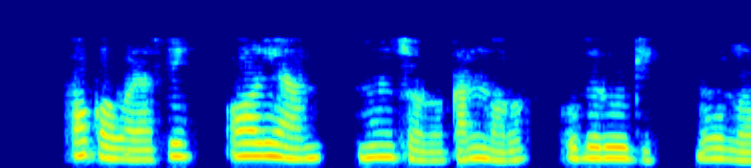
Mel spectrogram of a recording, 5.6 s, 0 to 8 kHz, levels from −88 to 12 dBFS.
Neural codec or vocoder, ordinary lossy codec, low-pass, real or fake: none; AAC, 16 kbps; 7.2 kHz; real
